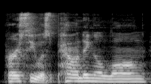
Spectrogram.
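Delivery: usual speaking voice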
